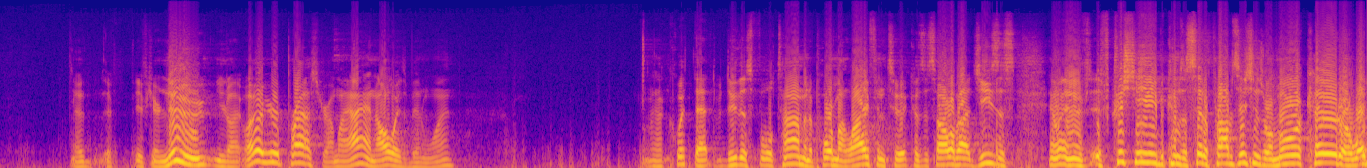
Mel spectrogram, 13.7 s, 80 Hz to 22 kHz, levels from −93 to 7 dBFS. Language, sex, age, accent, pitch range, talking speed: English, male, 40-59, American, 130-180 Hz, 230 wpm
